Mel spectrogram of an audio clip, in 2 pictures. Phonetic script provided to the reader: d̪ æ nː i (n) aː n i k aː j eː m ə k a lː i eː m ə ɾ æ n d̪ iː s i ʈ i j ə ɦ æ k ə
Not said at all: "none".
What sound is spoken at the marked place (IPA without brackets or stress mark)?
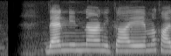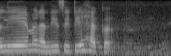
nː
